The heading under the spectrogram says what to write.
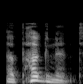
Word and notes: oppugnant: British English

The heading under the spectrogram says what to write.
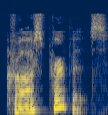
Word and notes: cross-purpose: British English

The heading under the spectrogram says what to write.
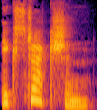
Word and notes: extraction: British English

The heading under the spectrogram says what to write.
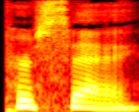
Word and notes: per se: American English

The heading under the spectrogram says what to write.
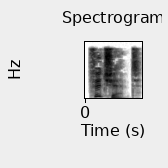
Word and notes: fitchet: British English

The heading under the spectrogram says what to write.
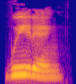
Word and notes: weeding: British English

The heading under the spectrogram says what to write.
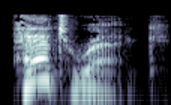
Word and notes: hatrack: British English

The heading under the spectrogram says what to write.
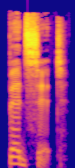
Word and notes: bedsit: American English

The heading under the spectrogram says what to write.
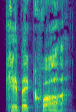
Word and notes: quebecois: British English

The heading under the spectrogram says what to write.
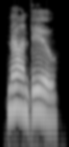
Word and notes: nandu: British English

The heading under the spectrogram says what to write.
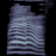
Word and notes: rath: British English

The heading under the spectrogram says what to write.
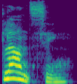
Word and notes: glancing: British English

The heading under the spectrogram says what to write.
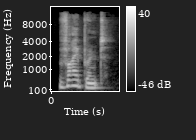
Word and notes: vibrant: British English

